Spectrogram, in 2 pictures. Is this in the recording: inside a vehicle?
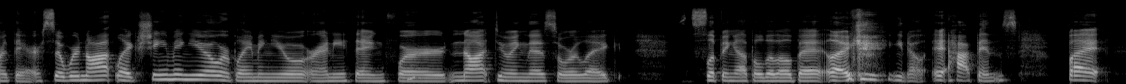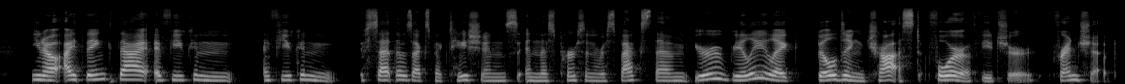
no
